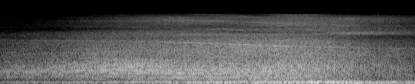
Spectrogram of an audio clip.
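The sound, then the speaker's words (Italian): A steady, loud roar of an airplane engine fills the scene, a broad rumbling drone that swells slightly and holds without any voices. “Infilai la guida nello zaino e salii sull'aereo.”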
